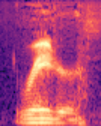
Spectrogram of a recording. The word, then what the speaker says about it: Rader: Greg Rader. Raider. like, spelled like Dennis Rader, BTK killer. R-A-D-E-R.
